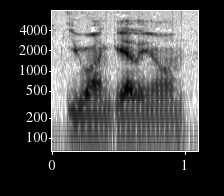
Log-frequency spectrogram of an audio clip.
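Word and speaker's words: εὐαγγέλιον: for this particular word you angelion which uh you know in modern Greek they would pronounce that EU into EV so that's how you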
